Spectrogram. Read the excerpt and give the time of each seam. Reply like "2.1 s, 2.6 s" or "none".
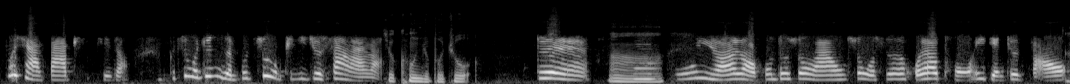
none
